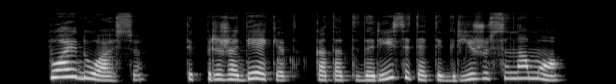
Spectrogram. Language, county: Lithuanian, Vilnius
